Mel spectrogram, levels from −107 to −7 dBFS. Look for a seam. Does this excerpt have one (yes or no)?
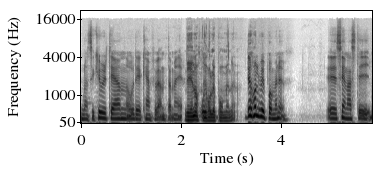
yes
